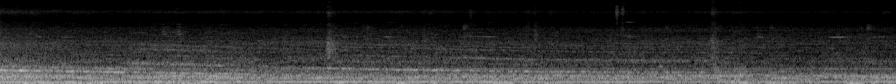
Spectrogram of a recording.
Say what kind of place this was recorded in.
subway train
